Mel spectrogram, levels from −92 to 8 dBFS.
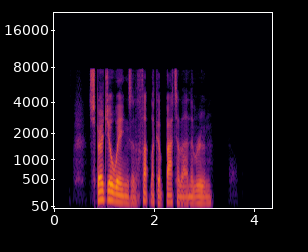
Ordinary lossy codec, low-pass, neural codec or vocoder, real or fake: none; none; codec, 16 kHz, 1 kbps, FunCodec, trained on Chinese and English, 50 frames a second; fake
